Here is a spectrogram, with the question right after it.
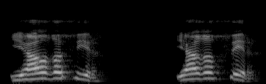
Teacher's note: Gargle की जगह से गाइन आएगा। या गफिर, ग नहीं, हिंदी का ग नहीं, ग की जगह से नहीं आएगा, गार्गल की जगह से।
